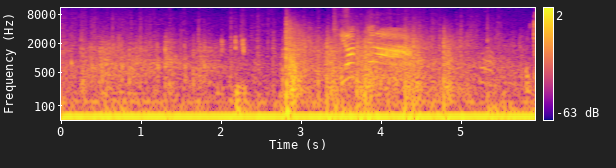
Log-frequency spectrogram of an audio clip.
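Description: Mortar fire in the video game Red Orchestra Rising Storm, a single heavy boom partway through, rising out of a steady noisy battlefield backdrop, with voices talking around it.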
